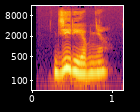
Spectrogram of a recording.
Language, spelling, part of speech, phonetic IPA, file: Russian, деревня, noun, [dʲɪˈrʲevnʲə], Ru-деревня.ogg
- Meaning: 1. village, hamlet 2. the countryside, the rural population 3. yokel, bumpkin 4. a tree 5. a place which is not a wild field 6. a rural community 7. a bunch of fallen trees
